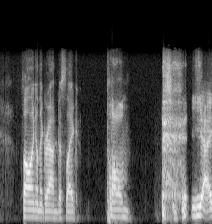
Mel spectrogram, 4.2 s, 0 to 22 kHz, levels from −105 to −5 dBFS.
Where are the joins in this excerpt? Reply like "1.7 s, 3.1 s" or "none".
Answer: none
